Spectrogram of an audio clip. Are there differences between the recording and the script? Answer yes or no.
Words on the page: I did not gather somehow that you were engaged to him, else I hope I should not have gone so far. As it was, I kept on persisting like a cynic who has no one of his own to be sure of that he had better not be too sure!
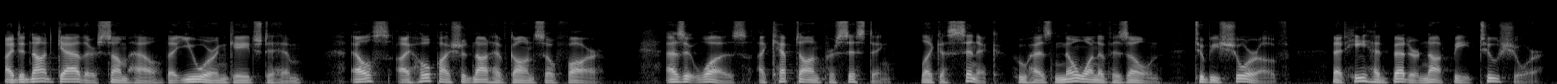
no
